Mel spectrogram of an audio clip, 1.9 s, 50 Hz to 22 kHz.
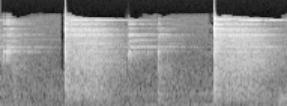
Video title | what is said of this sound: TRAILER REPS 003 | You can hear the difference. Hear that metallic sound. She's now seated. Yep, fully seated.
